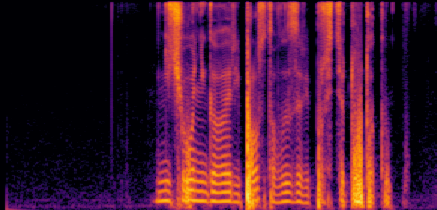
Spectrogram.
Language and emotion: Russian, neutral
